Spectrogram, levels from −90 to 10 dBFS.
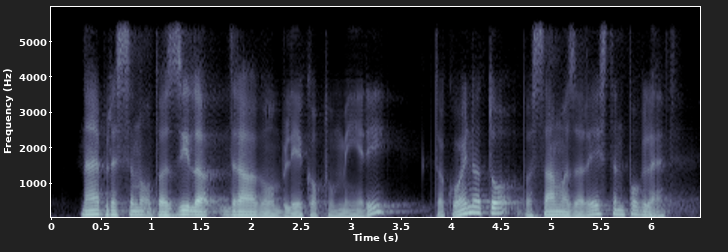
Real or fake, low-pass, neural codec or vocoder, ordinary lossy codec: fake; 5.4 kHz; codec, 24 kHz, 0.9 kbps, WavTokenizer, large speech release; none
